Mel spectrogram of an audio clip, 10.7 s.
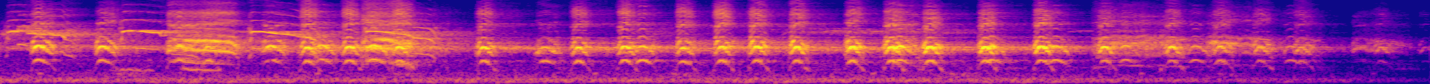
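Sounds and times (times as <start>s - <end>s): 
American crows cawing while mobbing a hawk: 0.1s - 10.7s.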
